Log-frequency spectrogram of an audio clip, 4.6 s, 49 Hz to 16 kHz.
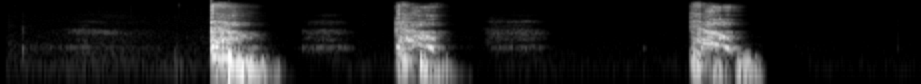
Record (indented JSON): {
  "three_cough_length": "4.6 s",
  "three_cough_amplitude": 32768,
  "three_cough_signal_mean_std_ratio": 0.29,
  "survey_phase": "alpha (2021-03-01 to 2021-08-12)",
  "age": "45-64",
  "gender": "Female",
  "wearing_mask": "No",
  "symptom_none": true,
  "smoker_status": "Never smoked",
  "respiratory_condition_asthma": false,
  "respiratory_condition_other": false,
  "recruitment_source": "REACT",
  "submission_delay": "5 days",
  "covid_test_result": "Negative",
  "covid_test_method": "RT-qPCR"
}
